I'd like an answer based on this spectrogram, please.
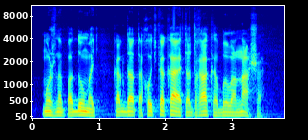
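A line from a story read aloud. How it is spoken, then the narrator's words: Scornful snort. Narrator (Russian): фыркнул Курт Шнайдер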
